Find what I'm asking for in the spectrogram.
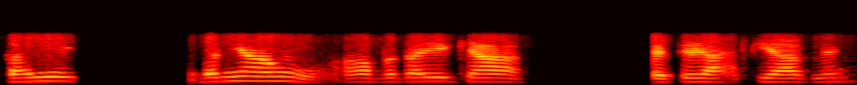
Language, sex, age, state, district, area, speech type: Hindi, male, 60+, Uttar Pradesh, Azamgarh, rural, conversation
